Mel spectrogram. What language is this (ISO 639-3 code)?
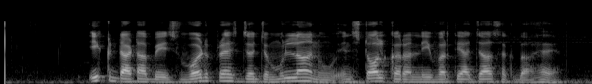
pan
